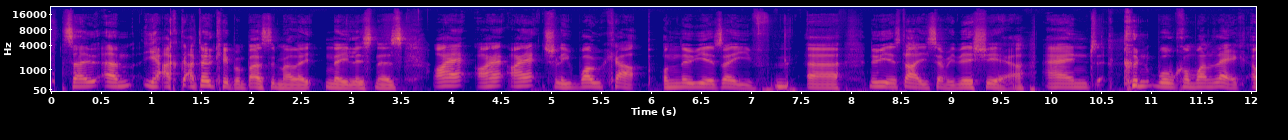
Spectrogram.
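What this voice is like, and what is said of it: British accent. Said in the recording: “There it goes with the British accent.”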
